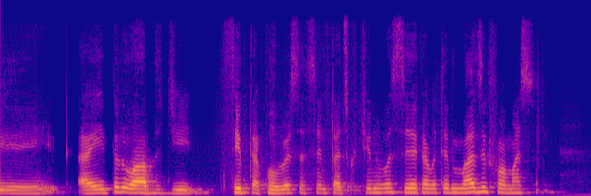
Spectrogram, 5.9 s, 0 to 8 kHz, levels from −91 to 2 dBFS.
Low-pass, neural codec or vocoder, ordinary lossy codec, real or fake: 7.2 kHz; codec, 16 kHz, 1 kbps, X-Codec, HuBERT features, trained on general audio; none; fake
